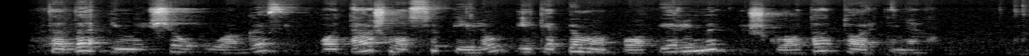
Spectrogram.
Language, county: Lithuanian, Marijampolė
